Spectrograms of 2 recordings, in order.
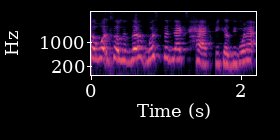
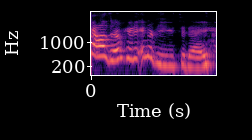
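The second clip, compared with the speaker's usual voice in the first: mock corporate, professional voice; 3 semitones higher, 6 dB louder than usual. Mocking people who put on a corporate voice, doing a mock corporate voice. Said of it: "I know somebody got that corporate voice".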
